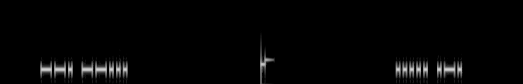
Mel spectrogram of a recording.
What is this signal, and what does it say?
Morse code, heard as a keyed tone, about 36 wpm, 700 Hz. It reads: G 7 5 R
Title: Single-Letter Single-Number 35wpm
